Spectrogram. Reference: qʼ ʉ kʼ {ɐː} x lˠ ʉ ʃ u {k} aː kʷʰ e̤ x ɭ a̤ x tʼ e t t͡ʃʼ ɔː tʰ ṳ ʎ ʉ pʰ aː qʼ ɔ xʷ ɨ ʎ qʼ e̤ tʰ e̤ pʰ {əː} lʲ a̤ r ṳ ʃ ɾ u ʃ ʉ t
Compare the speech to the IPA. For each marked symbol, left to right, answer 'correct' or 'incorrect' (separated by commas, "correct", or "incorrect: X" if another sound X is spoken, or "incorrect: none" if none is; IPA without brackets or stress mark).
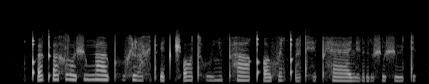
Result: correct, incorrect: ŋ, incorrect: æː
